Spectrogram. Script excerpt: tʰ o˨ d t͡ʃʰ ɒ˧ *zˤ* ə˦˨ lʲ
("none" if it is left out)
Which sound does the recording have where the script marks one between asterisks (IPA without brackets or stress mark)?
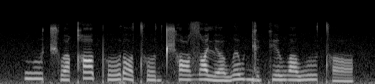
zˤ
